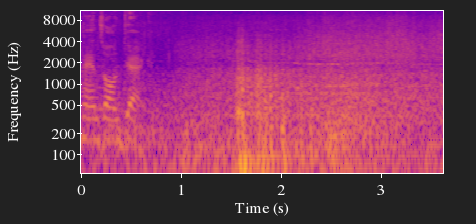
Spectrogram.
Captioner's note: thunder cracks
